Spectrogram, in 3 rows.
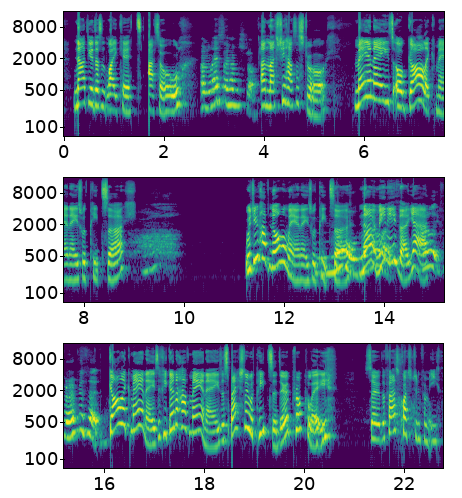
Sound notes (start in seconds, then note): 9.0 gasps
